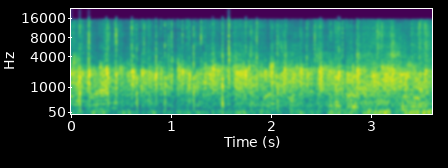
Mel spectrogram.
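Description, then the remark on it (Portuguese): Steady, dense applause from an audience for guests who came to share their experiences and stories. It fills the whole stretch, loud and continuous with many overlapping claps, with some voices mixed in underneath. “Então, uma salva de palmas para esse pessoal.”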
